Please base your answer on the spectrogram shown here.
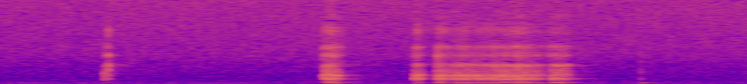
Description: Bulldog sleeping and snoring on the couch.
